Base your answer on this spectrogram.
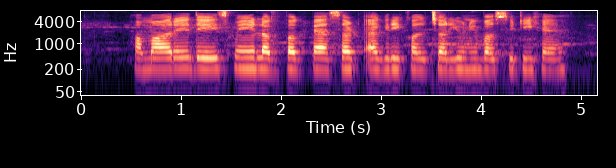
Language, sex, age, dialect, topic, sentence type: Hindi, female, 51-55, Hindustani Malvi Khadi Boli, agriculture, statement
